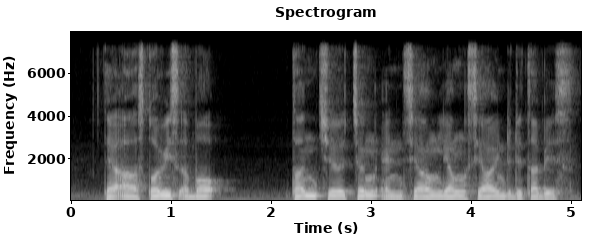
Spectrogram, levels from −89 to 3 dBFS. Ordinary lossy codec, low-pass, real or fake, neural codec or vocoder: none; 7.2 kHz; real; none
